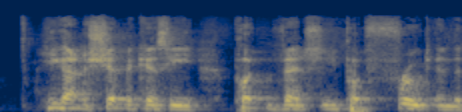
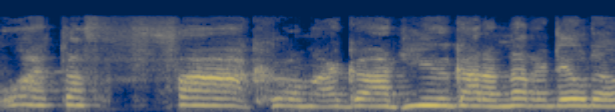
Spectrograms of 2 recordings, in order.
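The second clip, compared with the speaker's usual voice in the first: very high, stretched-out mock outrage; steaming mad; 12 semitones higher, 3 dB louder, slower than usual. Sailor finding the prank back again, high exaggerated outrage. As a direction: imitate him blowing his top, first words drawn long. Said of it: "a man's ears actually, like, blow steam".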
